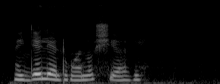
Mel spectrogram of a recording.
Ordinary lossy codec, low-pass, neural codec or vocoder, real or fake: none; none; none; real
